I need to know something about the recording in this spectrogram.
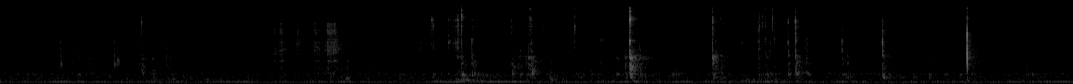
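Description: Faint, irregular small clicks and ticks of metal parts being handled by hand as the set screws of a focuser bracket are hand-tightened. The clicks thicken after the first few seconds, with two sharper ones in the second half.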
